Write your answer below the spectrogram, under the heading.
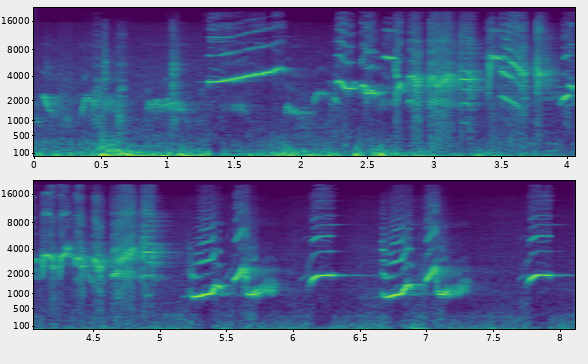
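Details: White-rumped shama (murai batu) singing loudly: dense harsh and whistled phrases with fast upward sweeps, later clear rising whistles repeated about every second, against a loud low-frequency rumble.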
